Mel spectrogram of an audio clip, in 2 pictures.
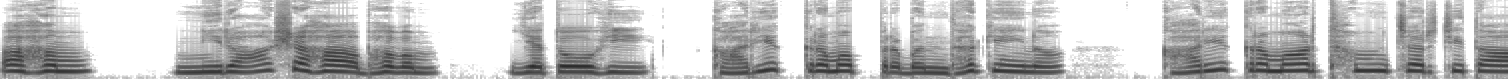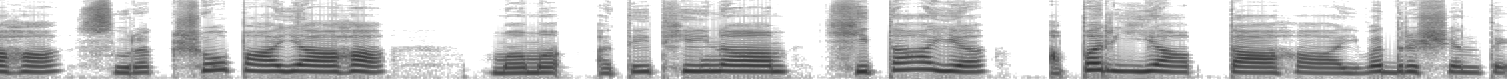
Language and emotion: Sanskrit, sad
